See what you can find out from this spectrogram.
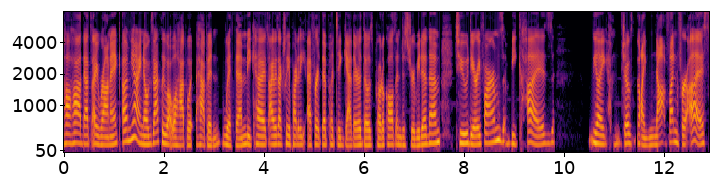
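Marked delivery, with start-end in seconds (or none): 0.0-1.1 put-on wry, ironic laughing. Showing how a laugh was meant: mock ironic laughing. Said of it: "I'm laughing like".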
